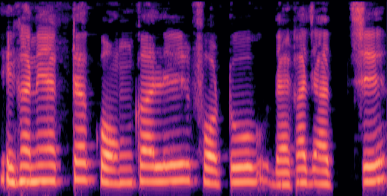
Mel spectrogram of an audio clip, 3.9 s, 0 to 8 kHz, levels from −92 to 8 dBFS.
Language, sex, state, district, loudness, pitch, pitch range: Bengali, female, West Bengal, Kolkata, -15 LUFS, 230 Hz, 215-240 Hz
